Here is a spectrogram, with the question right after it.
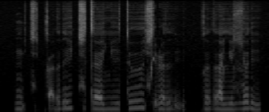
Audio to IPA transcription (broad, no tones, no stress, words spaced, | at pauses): ŋə̰t͡ɕḭka̰ri t͡ɕətɛːʎiːtʉː ɕḭɭɘrḭ | kəralʲeɮɘ ɾi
